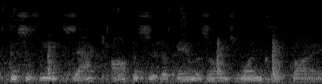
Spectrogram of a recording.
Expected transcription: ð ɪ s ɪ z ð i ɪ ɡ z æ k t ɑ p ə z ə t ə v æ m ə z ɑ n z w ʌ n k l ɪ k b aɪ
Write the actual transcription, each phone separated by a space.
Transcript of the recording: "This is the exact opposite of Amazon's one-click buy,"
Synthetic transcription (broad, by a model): ð ɪ s ɪ z ð i ɪ ɡ z æ k t ɑ p ə z ə t ə v æ m ə z ɑ n z w ʌ n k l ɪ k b aɪ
